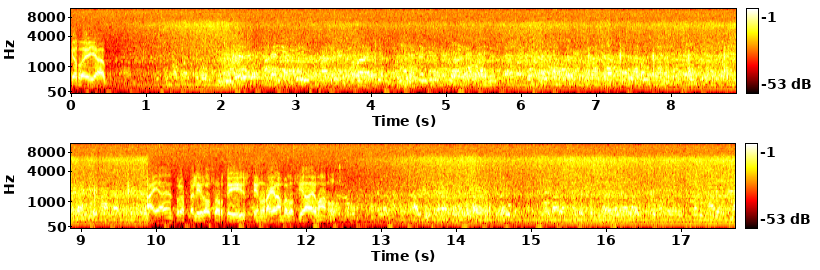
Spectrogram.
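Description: A large crowd cheers and murmurs in a big echoing hall.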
